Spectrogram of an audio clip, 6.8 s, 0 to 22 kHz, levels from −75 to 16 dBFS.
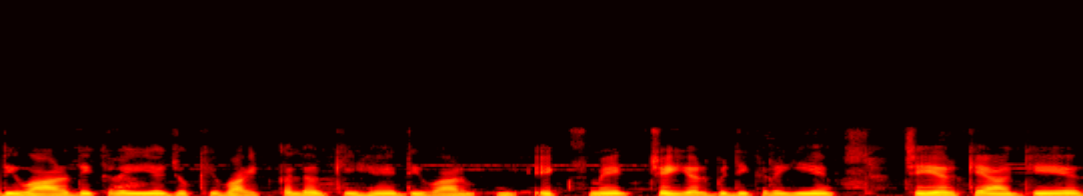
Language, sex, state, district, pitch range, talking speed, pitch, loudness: Hindi, female, Uttar Pradesh, Varanasi, 170-185 Hz, 185 wpm, 180 Hz, -16 LUFS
